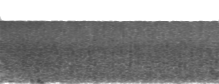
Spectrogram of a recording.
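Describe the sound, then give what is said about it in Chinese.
Dense, sustained applause from a large crowd at the close of a medal award ceremony, seeing off General Secretary Xi Jinping, other leaders and the medal recipients as they leave for a group photo; a steady wash of many hands clapping at an even, loud level with no voices standing out. “颁授仪式到此结束，让我们用热烈的掌声欢送习近平总书记等领导同志和勋章奖章获得者前往合影现场。”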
